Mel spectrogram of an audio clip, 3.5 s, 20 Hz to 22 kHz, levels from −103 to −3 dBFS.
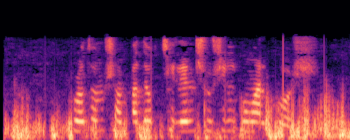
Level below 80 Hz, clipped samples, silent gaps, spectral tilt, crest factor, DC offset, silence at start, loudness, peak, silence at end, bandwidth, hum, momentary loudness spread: -32 dBFS; under 0.1%; none; -6 dB/octave; 14 dB; under 0.1%; 0.05 s; -16 LUFS; 0 dBFS; 0 s; 7.6 kHz; none; 5 LU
